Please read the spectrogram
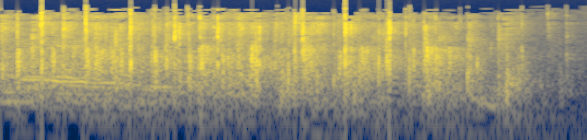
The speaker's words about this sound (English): I'd like to say happy birthday, and I think a small round of applause to my good friend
